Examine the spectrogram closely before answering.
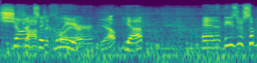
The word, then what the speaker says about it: Chanticleer: the first question is how do you say it and it's shot to clear yep and these are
